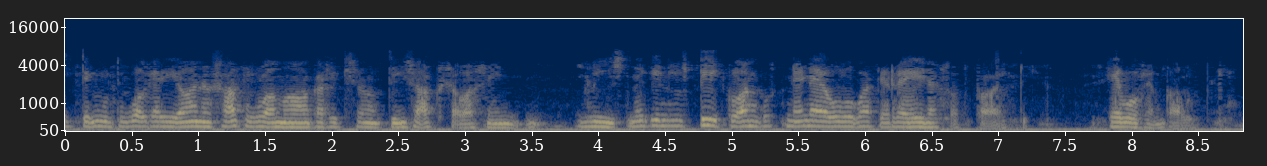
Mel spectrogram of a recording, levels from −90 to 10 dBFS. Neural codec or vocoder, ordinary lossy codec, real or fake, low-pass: codec, 16 kHz, 4 kbps, FunCodec, trained on LibriTTS, 50 frames a second; AAC, 24 kbps; fake; 7.2 kHz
